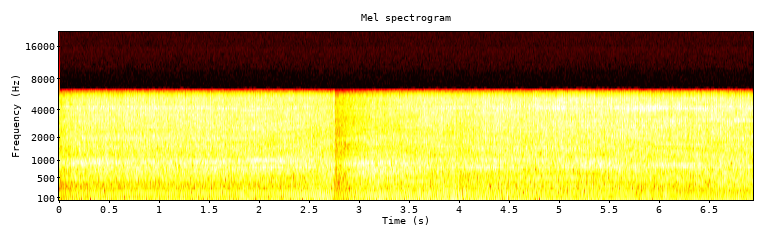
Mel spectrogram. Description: Ticking noise on my FZ6.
